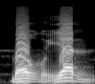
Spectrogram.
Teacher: suara tanwinnya dibaca dengan jelas karena bertemu dengan hamzah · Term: izhar halqi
